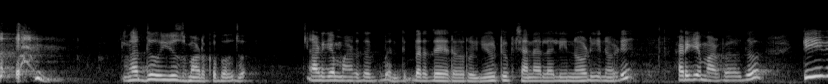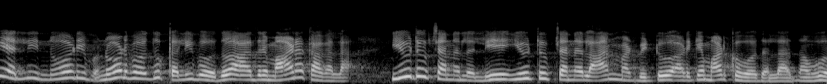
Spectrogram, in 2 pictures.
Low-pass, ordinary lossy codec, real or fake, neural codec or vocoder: 7.2 kHz; none; fake; vocoder, 22.05 kHz, 80 mel bands, WaveNeXt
